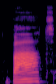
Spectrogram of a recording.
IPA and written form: bæt (bat)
